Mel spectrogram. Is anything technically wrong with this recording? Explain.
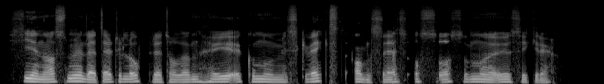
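Yes. Repeated packet loss gives a robotic sound from 2.79 to 4.41 s. Over a dozen short holes appear, none longer than about 27 ms. Each is filled by stretching the preceding speech. Roughly a sixth of the stretch is patched, so the speech turns choppy with pieces missing.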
